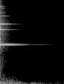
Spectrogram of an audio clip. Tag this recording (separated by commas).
clink, Glass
